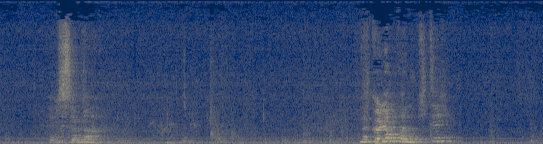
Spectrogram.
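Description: A young woman speaks loudly in a large hall.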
